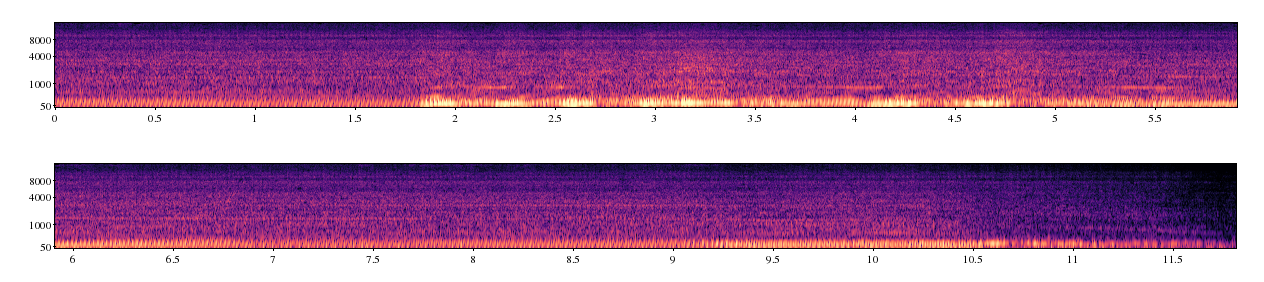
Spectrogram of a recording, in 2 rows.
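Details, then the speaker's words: Zontes 125 motorcycle warming up on full choke; idles, then stumbles and cuts out whenever throttle is touched; owner believes carb is blocked again despite a filter, fuel starvation. "that's exactly what was happening yesterday touch the bowl cuts out yeah but it was working with me up the idle bit it was working just a minute ago with full choke that leads me to believe that the car was blocked somehow again"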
